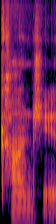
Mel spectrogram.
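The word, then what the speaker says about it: Khondji: Oh yes, Darius I think Kanji is how you pronounce his last name.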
